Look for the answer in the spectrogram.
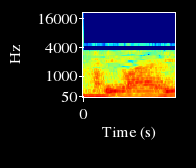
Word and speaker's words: Eloi: In Mark chapter 15, verse 35, you recall Jesus cried out, Eli, Eli, although it's spelled Eloi, Eloi, lama sabachthani.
